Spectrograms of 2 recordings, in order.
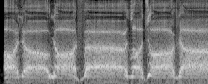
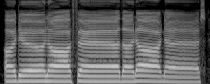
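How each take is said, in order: First: It is screamed with strong breath support. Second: It is spoken with a wide-open scream mouth shape.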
